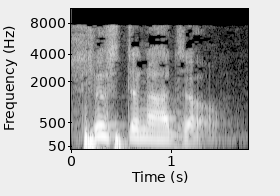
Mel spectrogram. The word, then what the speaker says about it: sustenazo: S-U-S-T-E-N-A-Z, long O, sustenazo.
